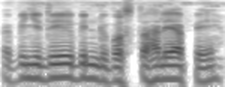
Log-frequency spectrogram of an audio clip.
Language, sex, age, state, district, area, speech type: Santali, male, 45-60, Odisha, Mayurbhanj, rural, spontaneous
